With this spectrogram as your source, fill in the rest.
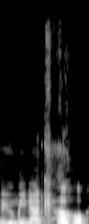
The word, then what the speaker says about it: Umineko: Oh, one tiny last thing is Clay is now almost done with Umineko. I think I said I think I almost made it sound like it was UME with the way I pronounced it.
